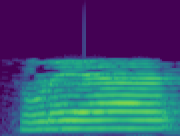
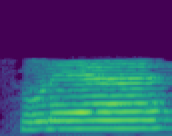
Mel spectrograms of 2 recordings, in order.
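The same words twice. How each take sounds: No difference in how they are said.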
